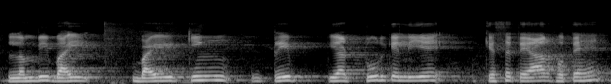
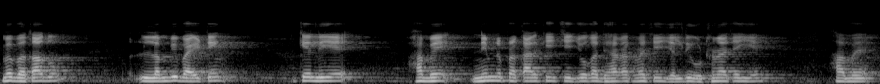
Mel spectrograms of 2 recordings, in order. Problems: constant background noise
